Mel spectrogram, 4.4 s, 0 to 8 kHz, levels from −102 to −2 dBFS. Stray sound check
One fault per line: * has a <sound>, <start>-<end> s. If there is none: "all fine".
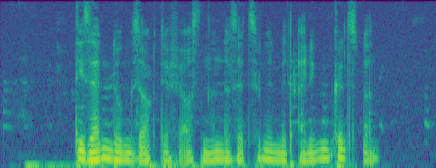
* has a dropout, 3.6-3.6 s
